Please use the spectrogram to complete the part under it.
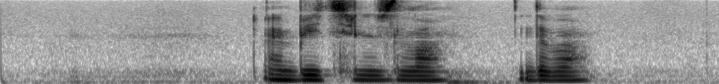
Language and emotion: Russian, neutral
